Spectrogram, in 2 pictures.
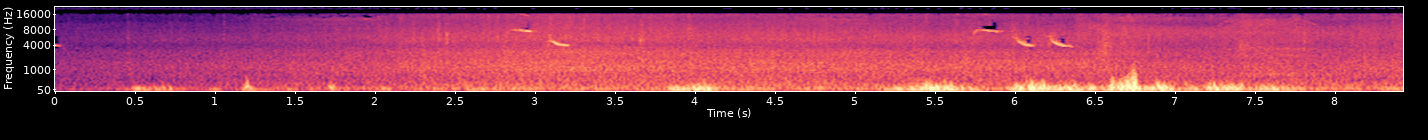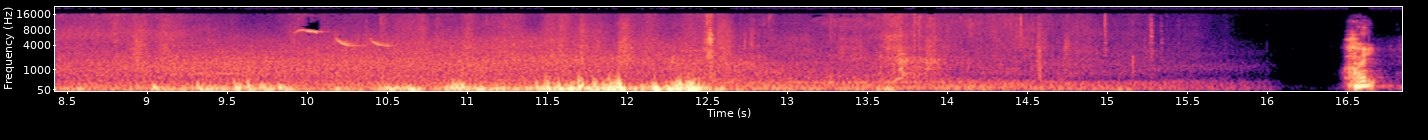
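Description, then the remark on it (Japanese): Faint bird calls chirp now and then over an outdoor ambience at Ryutan Pond, near Shuri Castle in Shuri, within the castle's park grounds, with low rumbling thumps and rustling swelling. No one speaks. “鳥の声がちょっとかすかに聞こえてきて、はい、まあ、これも野外なのかなという感じですけれども、これどちらでしょうかね。”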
